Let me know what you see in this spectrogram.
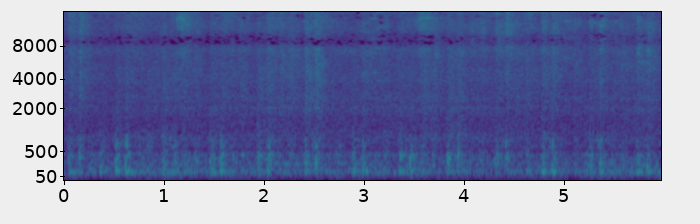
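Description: Train running on the track: a steady low rumble with irregular clatter from the wheels.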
